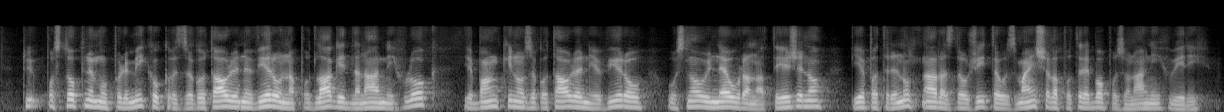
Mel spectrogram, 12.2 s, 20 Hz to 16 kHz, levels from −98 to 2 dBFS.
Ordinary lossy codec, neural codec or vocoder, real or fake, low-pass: none; codec, 16 kHz, about 1 kbps, DyCAST, with the encoder's durations; fake; 7.2 kHz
